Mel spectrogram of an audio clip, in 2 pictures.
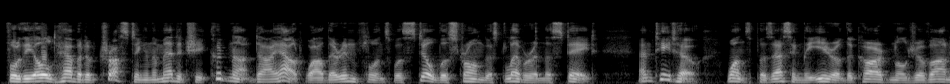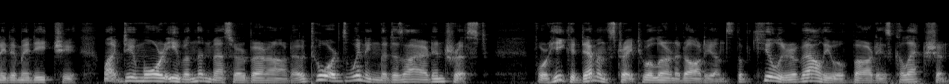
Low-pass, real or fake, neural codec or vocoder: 7.2 kHz; real; none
